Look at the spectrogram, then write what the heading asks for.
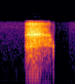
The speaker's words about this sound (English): Sorry, I had to cough. Because once I start speaking with the message, they'll like clear that out so people can hear me.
